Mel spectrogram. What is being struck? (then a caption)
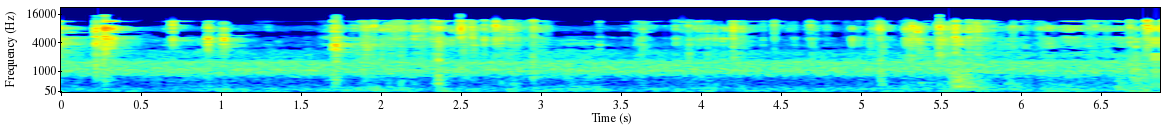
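Bar of soap scraped with a metal blade. A metal blade shaves and scrapes the surface of a solid blue bar of soap held in the hand. The result is a steady, bright, dry scraping hiss broken by sharp, crisp ticks and crackles as the blade catches and flakes come away.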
